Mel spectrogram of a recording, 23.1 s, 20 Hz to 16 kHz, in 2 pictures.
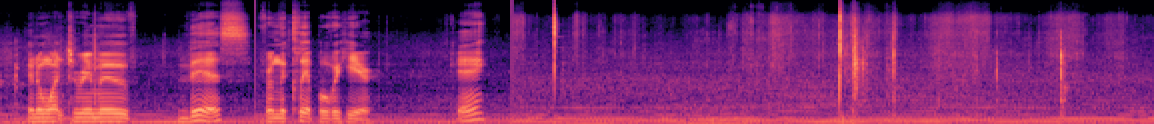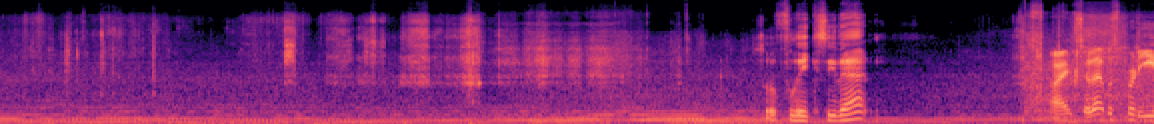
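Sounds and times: steady low hum: 0.0s - 23.0s
scraping and rustling: 7.2s - 13.1s.

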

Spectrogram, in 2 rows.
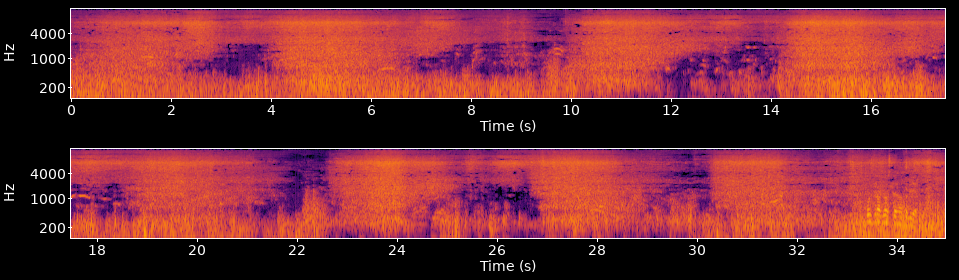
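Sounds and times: waves washing on pebble shore: 0.0s - 34.9s.

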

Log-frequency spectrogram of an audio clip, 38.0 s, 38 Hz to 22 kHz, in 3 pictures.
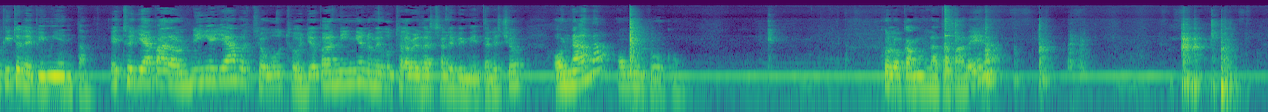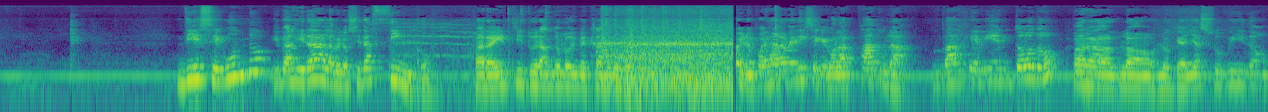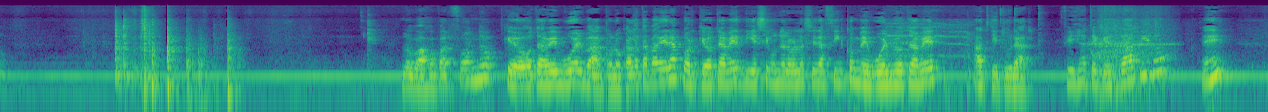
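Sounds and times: steady low hum: 0.0s - 16.7s, 20.0s - 38.0s.

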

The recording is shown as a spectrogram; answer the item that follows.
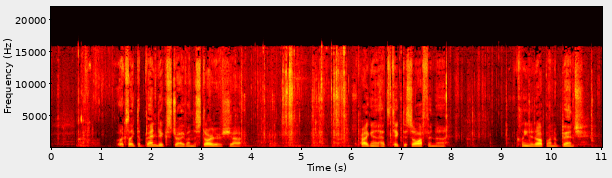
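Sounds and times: metallic gear clicking and rattling: 3.4s - 8.4s.

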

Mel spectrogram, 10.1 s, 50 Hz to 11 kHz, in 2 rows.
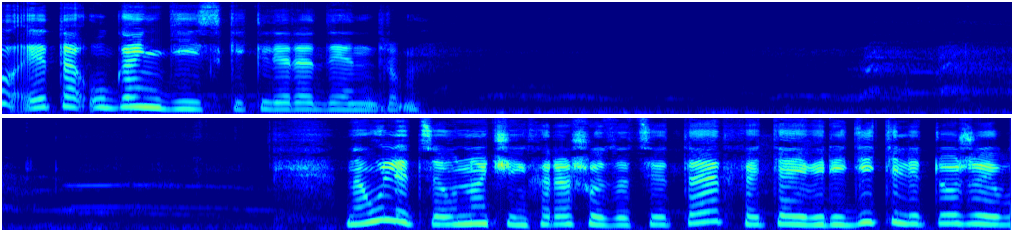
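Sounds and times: distant rooster crowing: 3.9s - 6.5s.

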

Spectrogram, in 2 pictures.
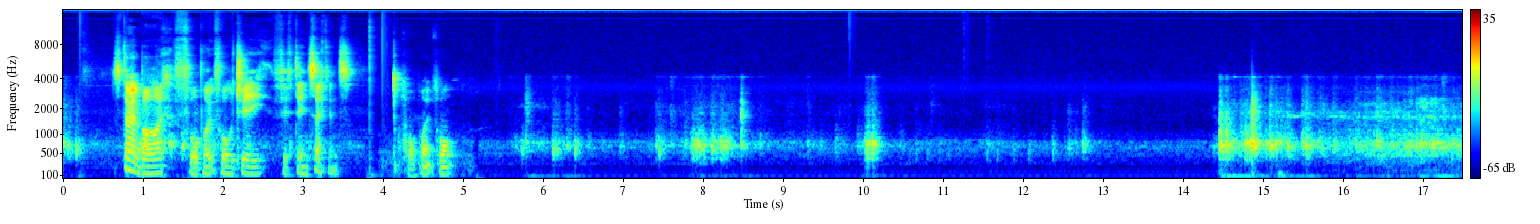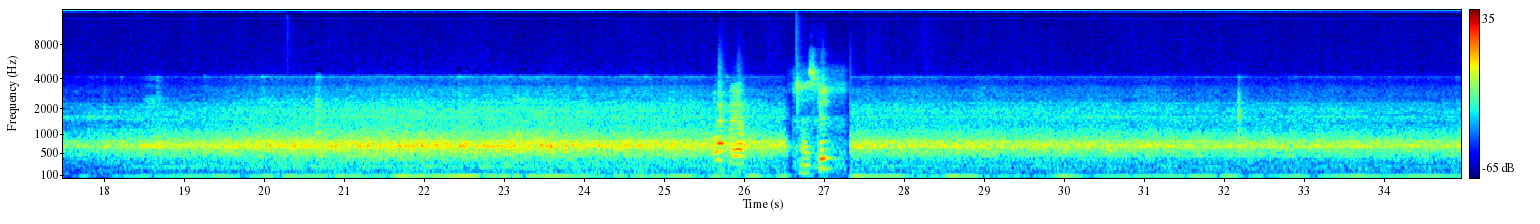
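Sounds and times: centrifuge low hum: 14.1s - 34.9s
faint clicks: 14.4s - 34.9s.

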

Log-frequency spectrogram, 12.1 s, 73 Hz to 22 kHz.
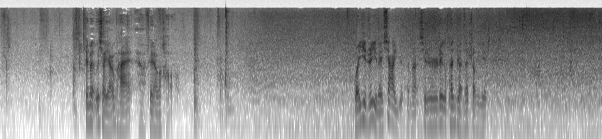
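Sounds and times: fountain jets splashing: 4.7s - 12.0s.

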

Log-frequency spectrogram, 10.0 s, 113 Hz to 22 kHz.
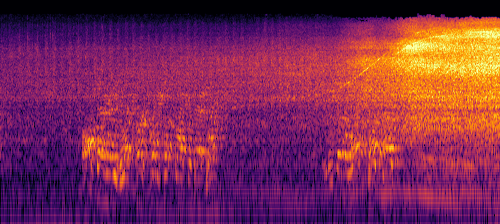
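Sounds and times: tractor engine idling: 0.0s - 10.0s
man's voice: 1.7s - 4.4s, 6.5s - 8.0s.

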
